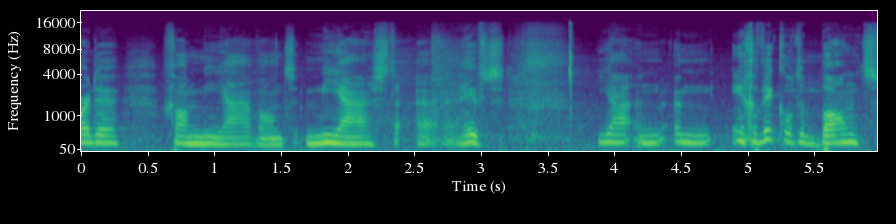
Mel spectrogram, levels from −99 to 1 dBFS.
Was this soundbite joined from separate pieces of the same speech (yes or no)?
yes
